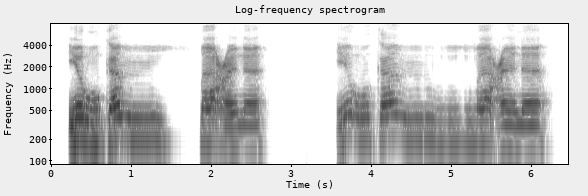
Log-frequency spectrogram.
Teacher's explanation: Jadi hilang qalqalahnya. Kenapa? Karena diidghamkan ke huruf mim. Nah, inilah disebut dengan idgham. · Dan terakhir, ba ketemu dengan mim. Untuk ba ketemu dengan mim, maka ini diidghamkan, ya. Jadi dia dimasukkan ke mim.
